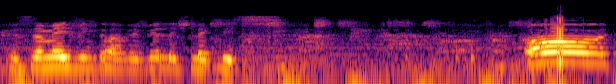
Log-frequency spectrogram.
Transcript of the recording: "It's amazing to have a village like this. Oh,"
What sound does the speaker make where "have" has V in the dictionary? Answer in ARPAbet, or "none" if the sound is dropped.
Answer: V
